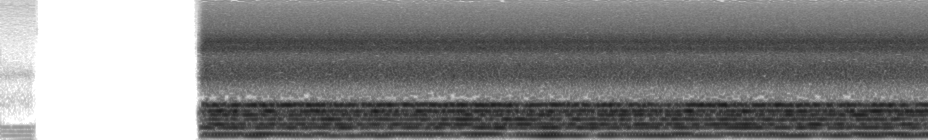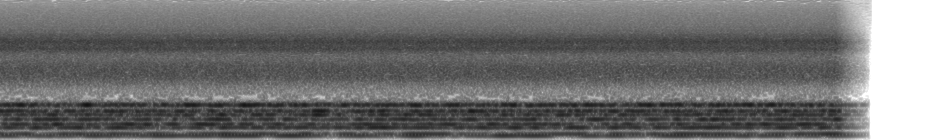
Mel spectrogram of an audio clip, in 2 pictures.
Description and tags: This sample is part of my zynaddsubfx choir pack. All samples in the pack were made using a preset from the zynaddsubfx vst instrument, i didn't have a working midi keyboard at the time so i named the samples based on which keys I pressed on my laptop to make the sound and what octave the synth was set at.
